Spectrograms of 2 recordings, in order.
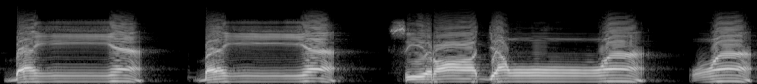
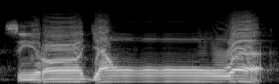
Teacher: huruf wawu dan ya-nya masih terbawa pada suara hidung · Wa-nya sudah tidak ada dengung di hidung kembali.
